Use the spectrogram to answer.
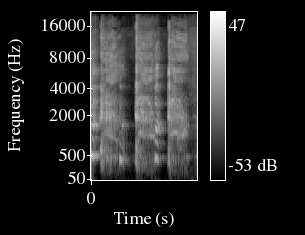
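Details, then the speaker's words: Adult with a cold/flu coughing: three quick, harsh cough bursts in close succession, a short coughing fit. "I'm going to have to wrap this up soon, because otherwise it's going to become a coughing podcast."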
